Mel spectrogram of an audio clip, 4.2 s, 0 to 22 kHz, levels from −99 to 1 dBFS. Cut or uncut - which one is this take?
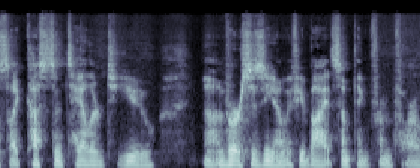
uncut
